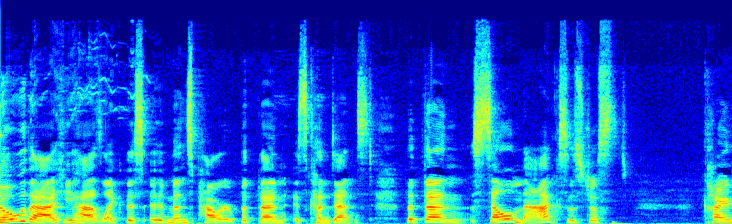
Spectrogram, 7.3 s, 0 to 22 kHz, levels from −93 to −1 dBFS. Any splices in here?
no; 0 cuts

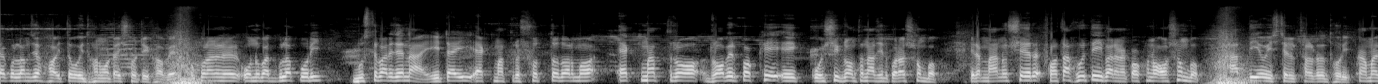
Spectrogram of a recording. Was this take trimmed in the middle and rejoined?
yes; 3 cuts; at 1.9 s, 8.1 s, 12.1 s

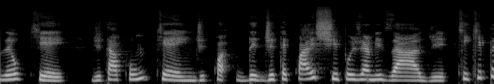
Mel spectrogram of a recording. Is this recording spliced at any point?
no; 0 cuts

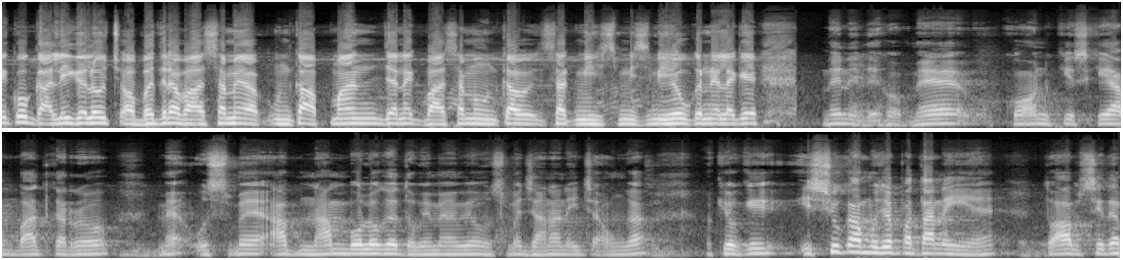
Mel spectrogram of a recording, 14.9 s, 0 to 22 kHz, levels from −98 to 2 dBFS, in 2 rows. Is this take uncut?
no; 1 cut; at 5.3 s

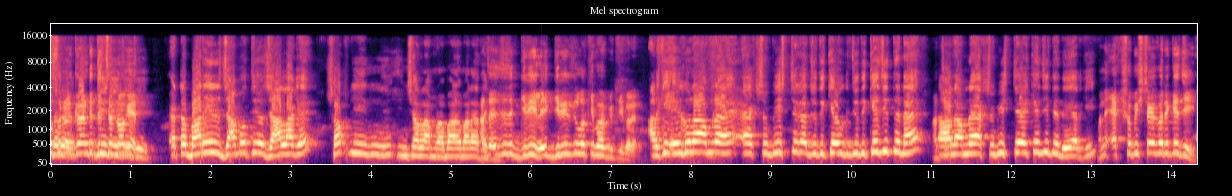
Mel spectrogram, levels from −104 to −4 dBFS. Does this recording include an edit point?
yes; 1 cut; at 1.3 s

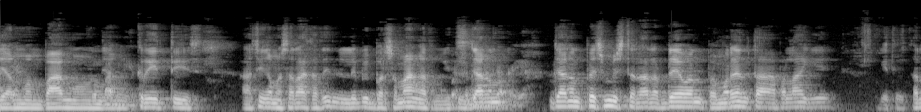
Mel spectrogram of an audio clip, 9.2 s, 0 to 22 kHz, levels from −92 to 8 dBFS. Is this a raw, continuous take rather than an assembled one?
yes; 0 cuts

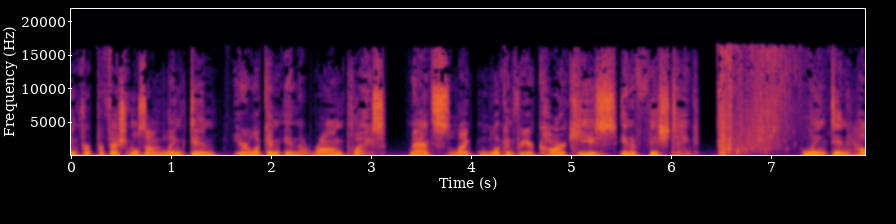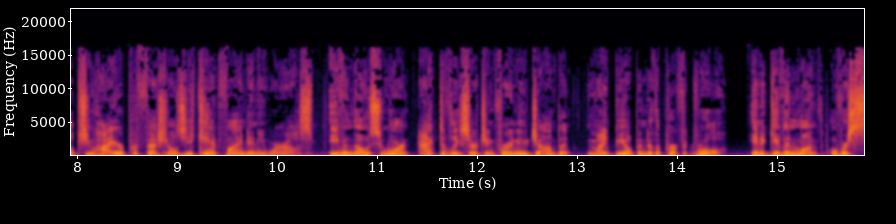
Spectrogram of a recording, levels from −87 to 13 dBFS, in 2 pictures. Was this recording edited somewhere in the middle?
no; 0 cuts

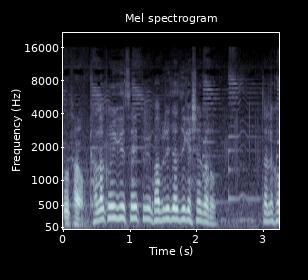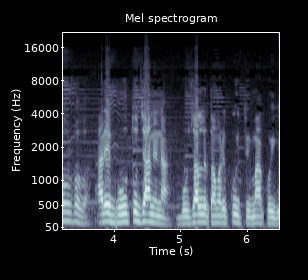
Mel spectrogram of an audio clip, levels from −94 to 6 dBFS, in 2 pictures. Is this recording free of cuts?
yes; 0 cuts

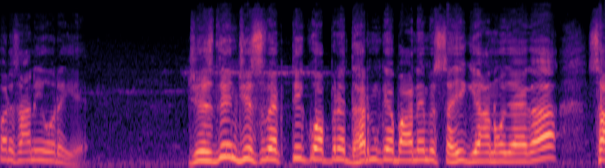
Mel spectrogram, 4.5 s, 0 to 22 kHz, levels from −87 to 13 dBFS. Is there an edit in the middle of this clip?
no; 0 cuts

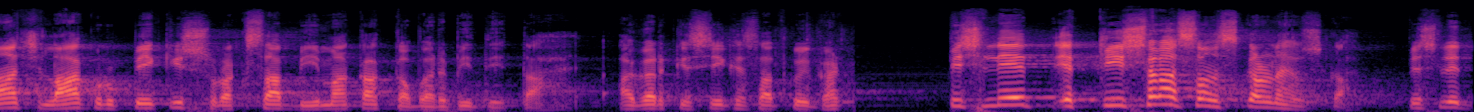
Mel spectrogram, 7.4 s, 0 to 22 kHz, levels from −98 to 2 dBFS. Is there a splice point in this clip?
yes; 1 cut; at 4.2 s

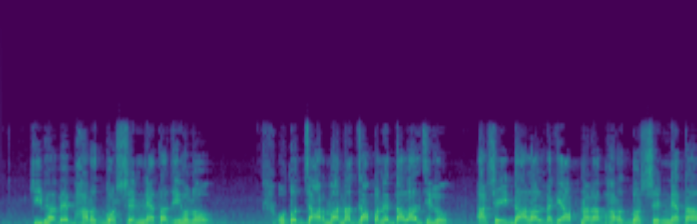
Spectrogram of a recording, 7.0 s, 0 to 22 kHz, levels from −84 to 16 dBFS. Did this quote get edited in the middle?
no; 0 cuts

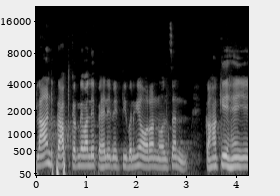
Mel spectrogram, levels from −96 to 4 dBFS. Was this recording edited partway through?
no; 0 cuts

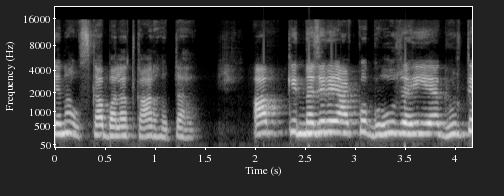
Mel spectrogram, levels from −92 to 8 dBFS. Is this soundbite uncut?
yes; 0 cuts

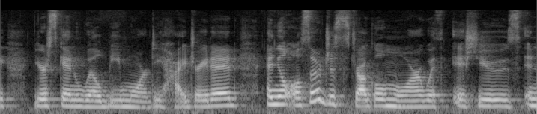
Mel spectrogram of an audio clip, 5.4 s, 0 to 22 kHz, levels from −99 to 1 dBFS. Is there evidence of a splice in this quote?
no; 0 cuts

